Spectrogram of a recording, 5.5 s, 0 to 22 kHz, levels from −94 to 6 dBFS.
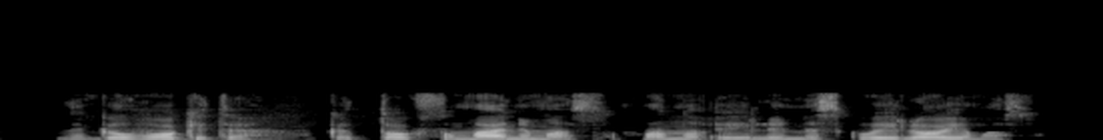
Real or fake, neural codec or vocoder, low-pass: real; none; 7.2 kHz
